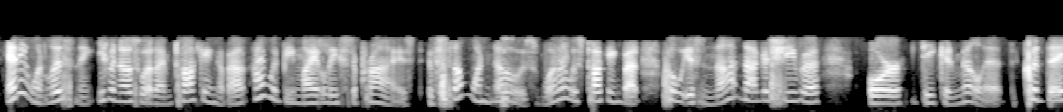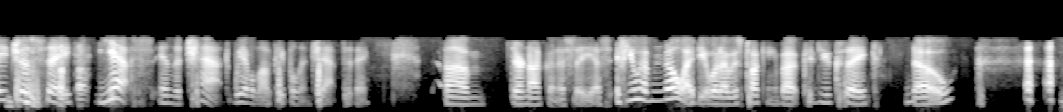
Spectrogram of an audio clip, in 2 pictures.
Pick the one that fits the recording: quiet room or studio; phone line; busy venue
phone line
